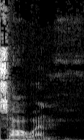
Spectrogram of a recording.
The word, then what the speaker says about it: Samhain: But yeah, it's pronounced Samhain.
